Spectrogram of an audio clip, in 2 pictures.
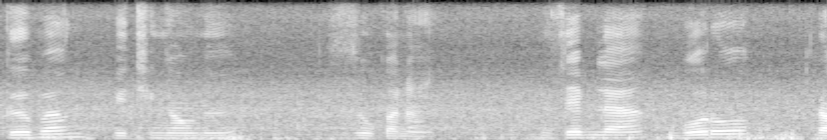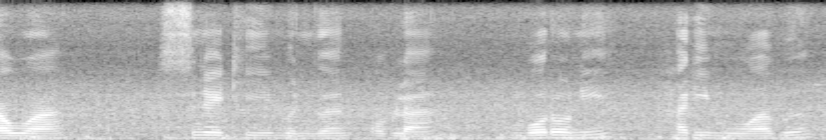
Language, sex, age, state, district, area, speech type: Bodo, male, 18-30, Assam, Chirang, rural, spontaneous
